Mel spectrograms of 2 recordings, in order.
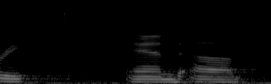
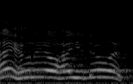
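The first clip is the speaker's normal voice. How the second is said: much higher, bright friendly manager's hello; cheery greeting; 5 dB louder than usual. Retold or imitated. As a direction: greet a regular you're glad to see. Diner manager greets Julio warmly.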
